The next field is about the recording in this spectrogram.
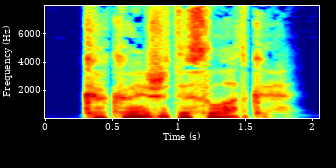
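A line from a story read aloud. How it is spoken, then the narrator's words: Hoarse rasp. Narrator (Russian): Хрипит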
